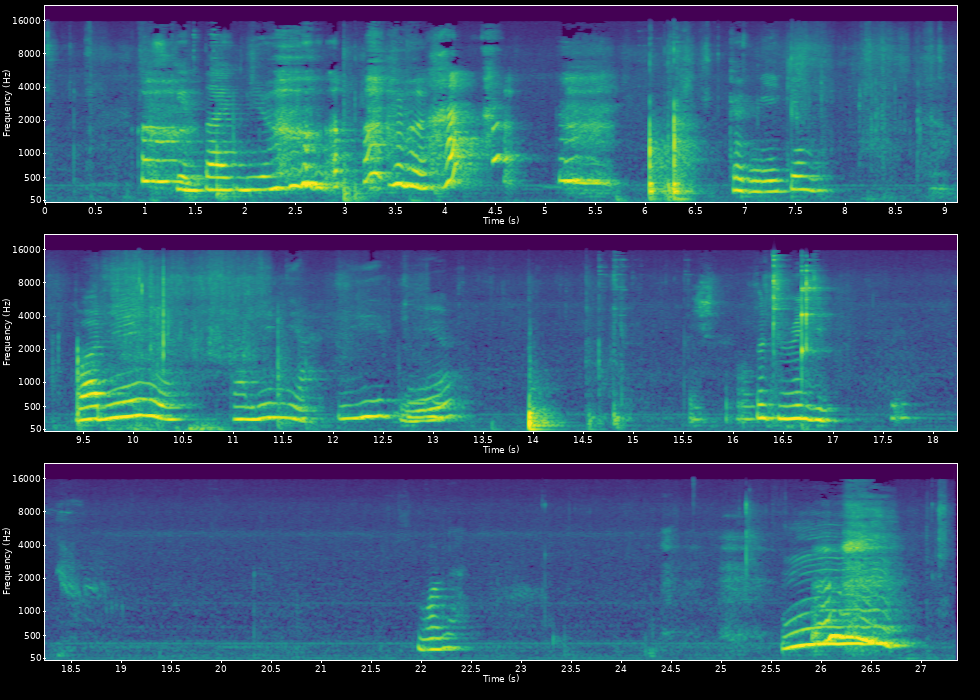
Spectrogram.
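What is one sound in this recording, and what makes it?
A young girl talks and giggles close by.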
